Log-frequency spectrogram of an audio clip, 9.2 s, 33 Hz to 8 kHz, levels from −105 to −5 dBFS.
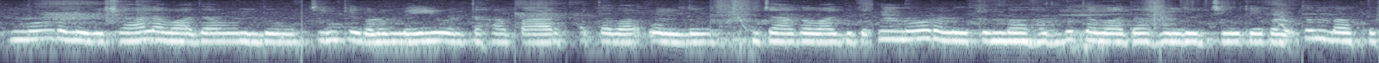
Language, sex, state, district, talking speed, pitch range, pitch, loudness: Kannada, female, Karnataka, Bellary, 100 wpm, 210-230 Hz, 220 Hz, -13 LUFS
